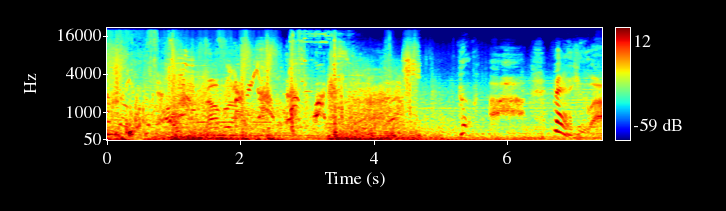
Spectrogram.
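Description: Fire spell blasts in Hogwarts Legacy, a video game, come as repeated booming bursts and whooshes amid combat, with short effect sweeps and voices talking over the fighting.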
